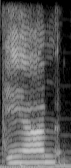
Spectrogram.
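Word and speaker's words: Ayn: what's your middle name my middle name is anne um but if you read it you'll think it's i my mom named me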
